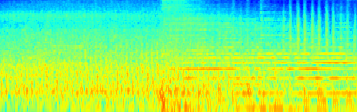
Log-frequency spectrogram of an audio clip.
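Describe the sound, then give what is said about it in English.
A Pave Hawk combat helicopter roars over glacier terrain high in the Chugach Mountains, Alaska, after a person rappels from it. Its engine whine and rotor wash are steady, then rhythmic blade thumping comes through as it pulls away. Loud throughout, with no voices. “Safely on the deck, and the helicopter is out of here.”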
